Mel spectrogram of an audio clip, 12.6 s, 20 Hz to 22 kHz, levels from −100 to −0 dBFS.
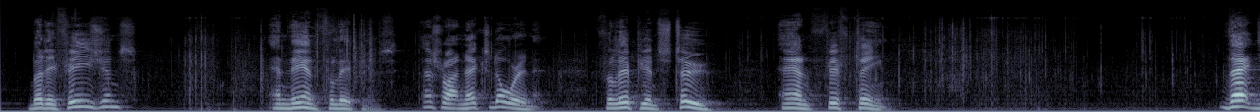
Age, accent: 60-79, American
